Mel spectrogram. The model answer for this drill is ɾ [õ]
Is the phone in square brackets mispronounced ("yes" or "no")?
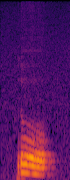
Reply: yes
